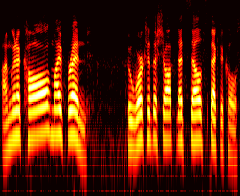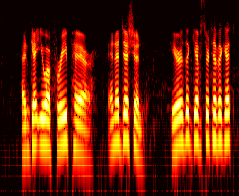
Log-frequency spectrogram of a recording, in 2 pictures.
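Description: A man doing a stern fast-food manager. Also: fairly high pitch, dry recording, lo-fi sound, natural voice. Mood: calm. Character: exasperated middle-aged male fast-food manager.

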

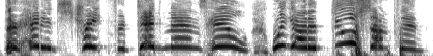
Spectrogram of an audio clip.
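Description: A man's voice: very high-pitched, animated, slow, pitched above the performer's own voice, full character voice. A man voicing a frantic mother frog in a storytold tale, shrieking in panic. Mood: panicked.

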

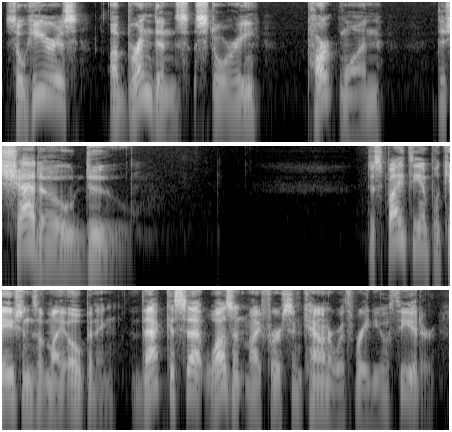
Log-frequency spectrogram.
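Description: Animated American man telling stories. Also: mid-range voice, slow pace, dry recording, clean studio sound. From Mississippi, United States. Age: 50s. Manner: wry, theatrical storytelling. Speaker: podcast host. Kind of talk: scripted autobiographical narration.

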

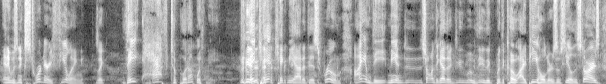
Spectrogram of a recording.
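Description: A man speaking as an interview guest, telling personal anecdotes casually in a halting way, interrupting himself and repeating words for emphasis. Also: fairly high pitch, animated. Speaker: guest, playwright and audio dramatist.

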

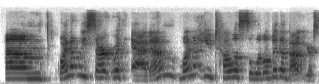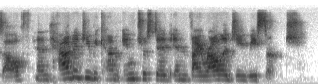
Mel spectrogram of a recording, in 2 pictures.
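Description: A woman's voice: high voice, moderate pace, fairly bright tone. A woman hosting a podcast, interviewing guests in a casual, conversational way.

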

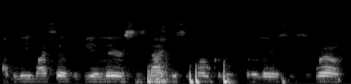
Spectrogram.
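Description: A man's voice: mid-range voice, very fast, breathy edge. Laid-back island man on a tinny line. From Bahamas. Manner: laid-back, slangy, animated when making a point. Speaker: guest singer and songwriter. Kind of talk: casual interview chat. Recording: tinny phone-like line, dry.

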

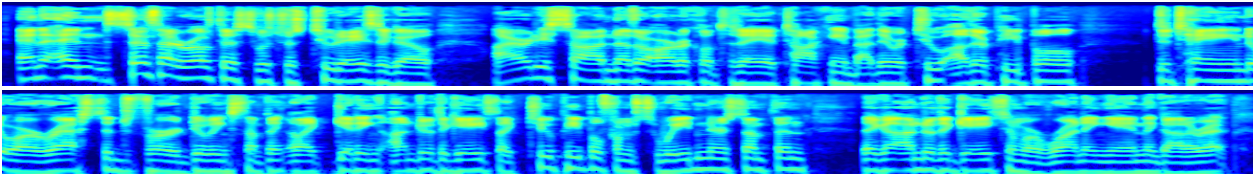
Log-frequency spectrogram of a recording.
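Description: A man hosting a podcast in casual comedic chat, talking in a jokey, excitable, informal way. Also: mid-range voice, no room sound, clean studio sound. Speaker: podcast host.

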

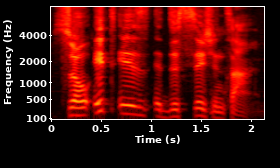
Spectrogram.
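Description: Animated male podcast host, argumentative. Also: a little high, normal speed, no echo. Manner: argumentative, mock-incredulous, emphatic. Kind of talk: casual comic debate.

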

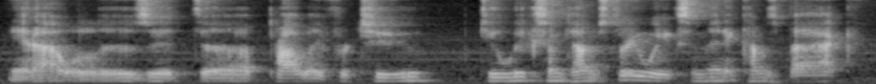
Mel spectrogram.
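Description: A man with a raspy voice, a lawyer hosting a casual explanatory talk, halting with fillers and restarts as he loses his voice. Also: mid-range voice, flat delivery. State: losing voice after vocal cord injections. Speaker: personal injury lawyer and host.

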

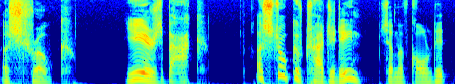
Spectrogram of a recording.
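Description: Storybook role: brusque older male blacksmith, loud and barking, rustic dialect, read by a woman. Dry recording. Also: deep voice, expressive, unhurried, dry recording. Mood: wry.

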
